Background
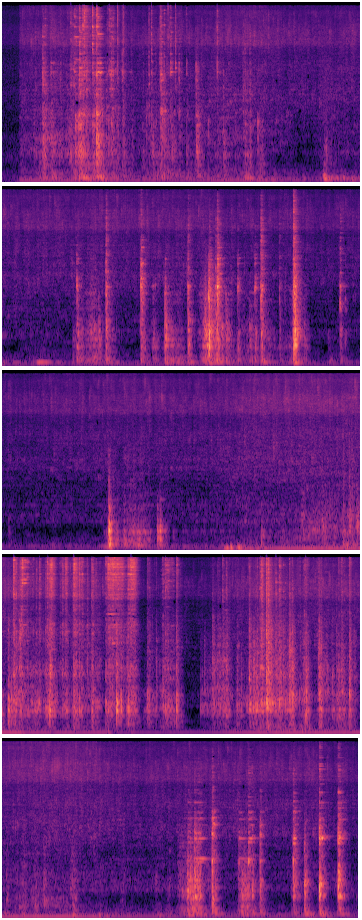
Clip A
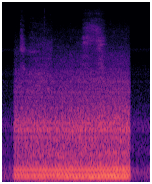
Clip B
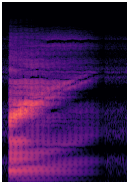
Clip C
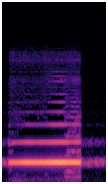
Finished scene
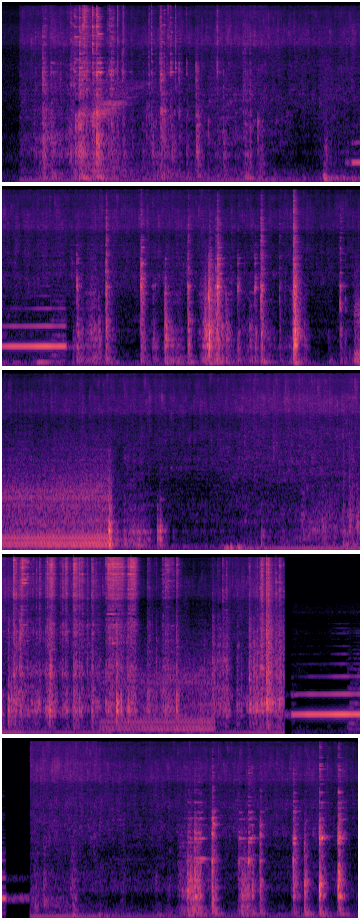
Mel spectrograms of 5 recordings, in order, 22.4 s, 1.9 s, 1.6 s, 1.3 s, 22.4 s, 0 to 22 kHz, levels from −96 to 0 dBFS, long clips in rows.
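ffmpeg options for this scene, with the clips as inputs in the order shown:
ffmpeg -i bed.wav -i cue0.wav -i cue1.wav -i cue2.wav -filter_complex "[3:a]asplit=2[link_01][link_02];[1:a]asplit=2[link_03][link_04];[0:a]volume=-8.5dB[link_05];[link_04]equalizer=frequency=190:width_type=o:width=1.1:gain=-5[link_06];[link_05]asplit=2[link_07][link_08];[link_07]atrim=end=16.964[link_09];[link_02]atrim=end=1.3,asetpts=PTS-STARTPTS,volume=-13dB[link_10];[link_08]atrim=start=18.256[link_11];[2:a]atrim=end=1.56,asetpts=PTS-STARTPTS,volume=-15.5dB,afade=type=in:duration=0.004:curve=hsin,afade=type=out:start_time=1.556:duration=0.004:curve=hsin,adelay=1020[link_12];[link_01]atrim=end=1.3,asetpts=PTS-STARTPTS,volume=-14dB,afade=type=in:duration=0.004:curve=hsin,afade=type=out:start_time=1.296:duration=0.004:curve=hsin,adelay=189189S[link_13];[link_03]atrim=end=1.85,asetpts=PTS-STARTPTS,volume=-11dB,afade=type=in:duration=0.004:curve=hsin,afade=type=out:start_time=1.846:duration=0.004:curve=hsin,adelay=8730[link_14];[link_06]atrim=end=1.85,asetpts=PTS-STARTPTS,volume=-18dB,afade=type=in:duration=0.004:curve=hsin,afade=type=out:start_time=1.846:duration=0.004:curve=hsin,adelay=14490[link_15];[link_09][link_10]acrossfade=duration=0.004:curve1=hsin:curve2=hsin[link_16];[link_16][link_11]acrossfade=duration=0.004:curve1=hsin:curve2=hsin[link_17];[link_17][link_12][link_13][link_14][link_15]amix=inputs=5:normalize=0" out.wav

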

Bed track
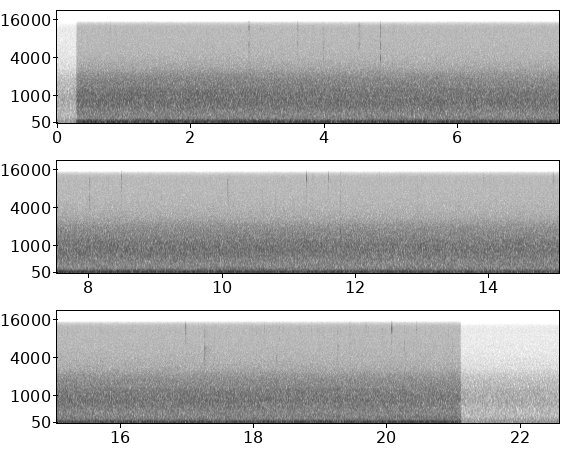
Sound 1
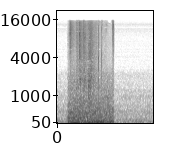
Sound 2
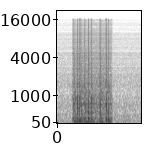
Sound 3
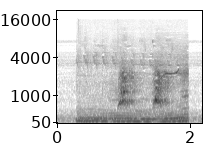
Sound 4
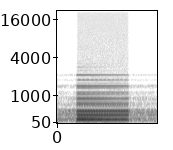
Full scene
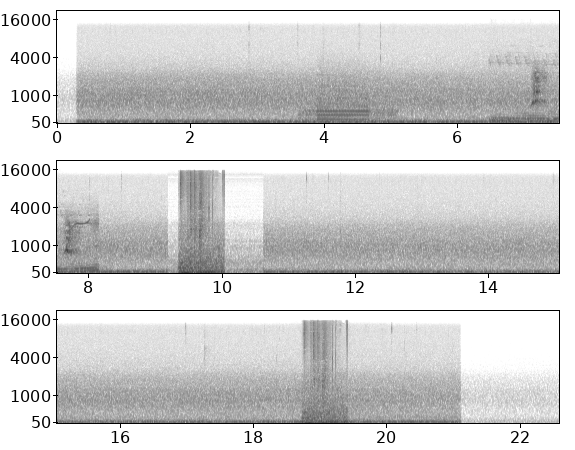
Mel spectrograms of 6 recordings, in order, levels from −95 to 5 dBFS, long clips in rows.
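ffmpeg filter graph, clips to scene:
ffmpeg -i bed.wav -i cue0.wav -i cue1.wav -i cue2.wav -i cue3.wav -filter_complex "[1:a]asplit=2[link_01][link_02];[0:a]volume=-15.5dB[link_03];[4:a]asplit=2[link_04][link_05];[link_05]highpass=frequency=720:poles=1,volume=35dB,asoftclip=type=tanh:threshold=-11.5dB[link_06];[link_04][link_06]amix=inputs=2:normalize=0,lowpass=frequency=1100:poles=1,volume=-6dB[link_07];[3:a]acrossover=split=3500[link_08][link_09];[link_09]acompressor=threshold=-55dB:ratio=4:attack=1:release=60[link_10];[link_08][link_10]amix=inputs=2:normalize=0[link_11];[link_03]asplit=2[link_12][link_13];[link_12]atrim=end=9.194[link_14];[link_01]atrim=end=1.44,asetpts=PTS-STARTPTS,volume=-0.5dB[link_15];[link_13]atrim=start=10.626[link_16];[link_07]atrim=end=1.51,asetpts=PTS-STARTPTS,volume=-18dB,afade=type=in:duration=0.004:curve=hsin,afade=type=out:start_time=1.506:duration=0.004:curve=hsin,adelay=3600[link_17];[link_11]atrim=end=2.18,asetpts=PTS-STARTPTS,volume=-2.5dB,afade=type=in:duration=0.004:curve=hsin,afade=type=out:start_time=2.176:duration=0.004:curve=hsin,adelay=6190[link_18];[link_02]atrim=end=1.44,asetpts=PTS-STARTPTS,volume=-4dB,afade=type=in:duration=0.004:curve=hsin,afade=type=out:start_time=1.436:duration=0.004:curve=hsin,adelay=18570[link_19];[link_14][link_15]acrossfade=duration=0.004:curve1=hsin:curve2=hsin[link_20];[link_20][link_16]acrossfade=duration=0.004:curve1=hsin:curve2=hsin[link_21];[link_21][link_17][link_18][link_19]amix=inputs=4:normalize=0" out.wav

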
